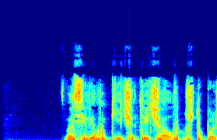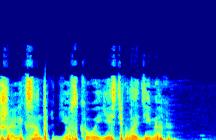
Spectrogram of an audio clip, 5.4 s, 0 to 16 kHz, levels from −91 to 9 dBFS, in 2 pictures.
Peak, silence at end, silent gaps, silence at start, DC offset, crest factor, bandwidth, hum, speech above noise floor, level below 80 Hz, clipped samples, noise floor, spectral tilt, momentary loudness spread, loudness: 0 dBFS; 0.55 s; none; 0.8 s; under 0.1%; 16 dB; 9.4 kHz; none; 57 dB; -32 dBFS; under 0.1%; -72 dBFS; -4 dB/octave; 7 LU; -15 LUFS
